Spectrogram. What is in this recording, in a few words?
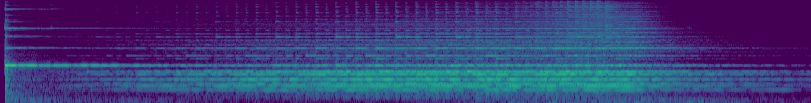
Quest completed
